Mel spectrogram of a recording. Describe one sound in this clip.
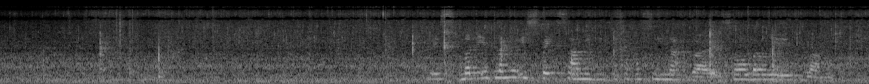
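A wooden spoon scrapes and taps against a frying pan.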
